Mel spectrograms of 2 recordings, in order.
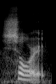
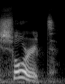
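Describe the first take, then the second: First: The final T is stopped without release. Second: The final T is released with a pop. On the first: The speaker calls it right. "we say short" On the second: The speaker calls it wrong. "We don't say short"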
